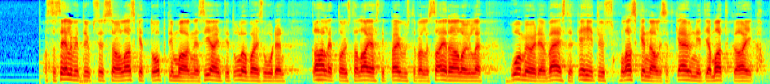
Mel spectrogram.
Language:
Finnish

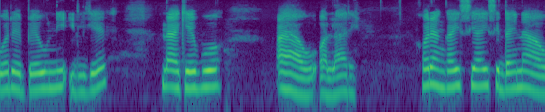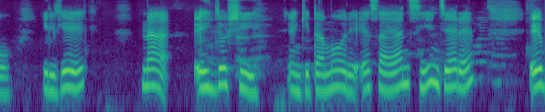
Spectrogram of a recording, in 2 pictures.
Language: Masai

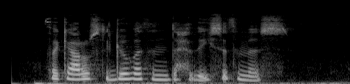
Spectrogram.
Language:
Kabyle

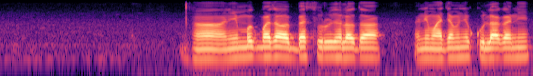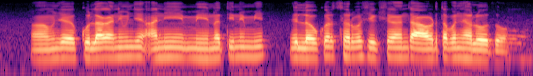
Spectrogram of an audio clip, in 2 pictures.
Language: Marathi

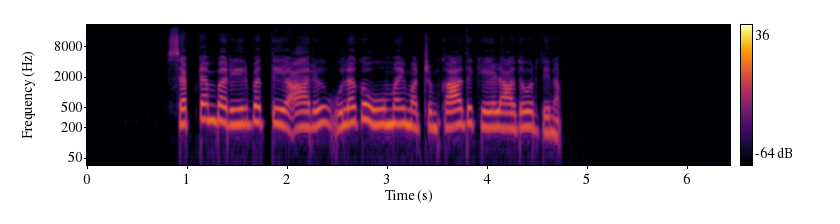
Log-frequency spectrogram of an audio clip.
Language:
Tamil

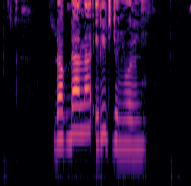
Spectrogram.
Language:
Luo (Kenya and Tanzania)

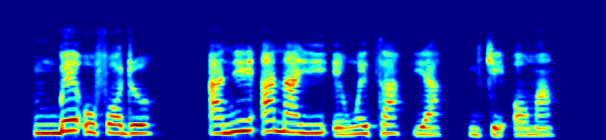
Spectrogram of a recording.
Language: Igbo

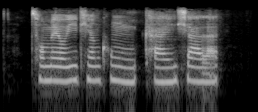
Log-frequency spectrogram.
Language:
Chinese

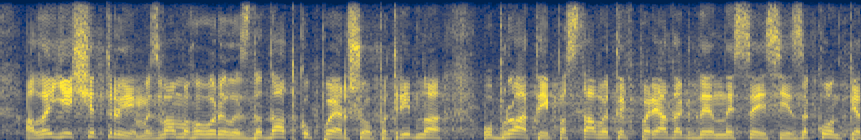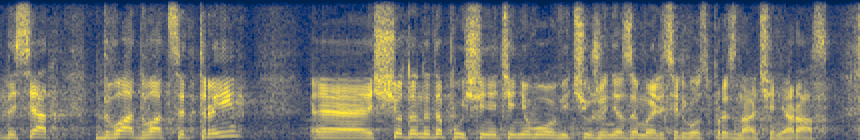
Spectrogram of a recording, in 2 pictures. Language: Ukrainian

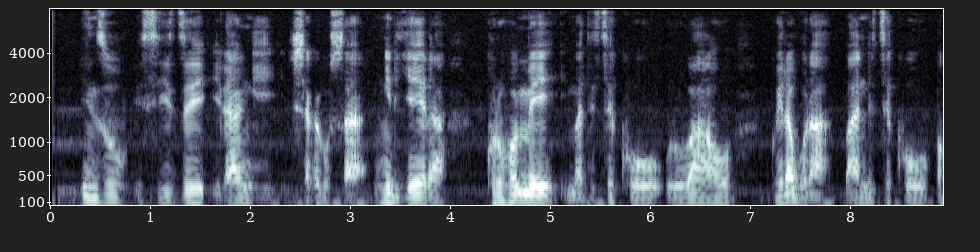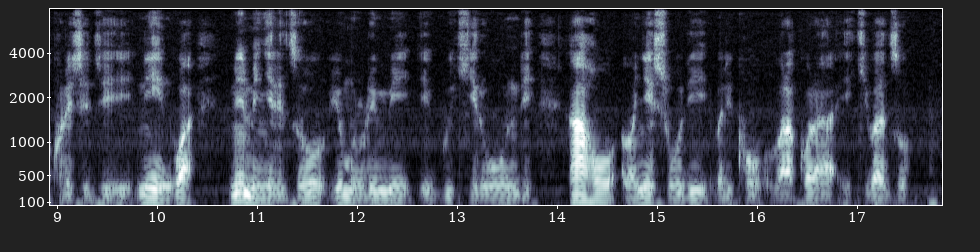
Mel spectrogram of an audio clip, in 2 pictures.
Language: Rundi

